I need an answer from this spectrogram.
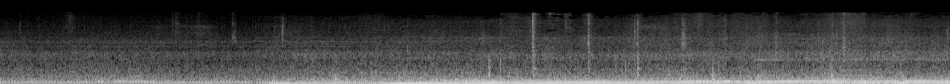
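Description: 4x4 engine running while off-roading up a rough track, heard from inside the cab, with a steady low drone that gets louder about three seconds in as it takes more load. Scattered light clicks and knocks over it.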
